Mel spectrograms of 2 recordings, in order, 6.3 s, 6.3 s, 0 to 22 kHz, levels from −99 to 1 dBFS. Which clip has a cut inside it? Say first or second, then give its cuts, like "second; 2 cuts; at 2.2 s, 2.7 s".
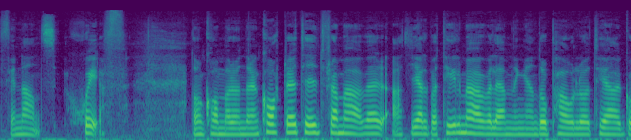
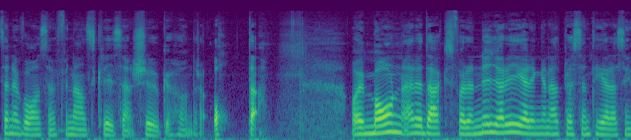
first; 1 cut; at 1.9 s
